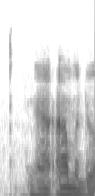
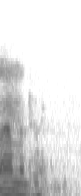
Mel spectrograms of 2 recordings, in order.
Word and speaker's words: Amadu: Amadu. I'mma do I'mma do what's up.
